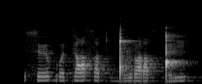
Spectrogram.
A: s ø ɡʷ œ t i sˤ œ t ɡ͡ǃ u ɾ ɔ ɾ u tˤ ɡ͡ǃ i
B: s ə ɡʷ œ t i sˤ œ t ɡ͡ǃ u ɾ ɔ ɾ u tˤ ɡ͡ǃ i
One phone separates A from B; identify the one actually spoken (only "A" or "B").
A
